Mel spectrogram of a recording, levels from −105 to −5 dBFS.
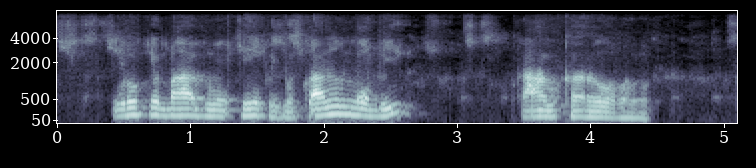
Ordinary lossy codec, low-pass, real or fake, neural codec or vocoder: Opus, 64 kbps; 7.2 kHz; fake; codec, 24 kHz, 1.5 kbps, HILCodec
